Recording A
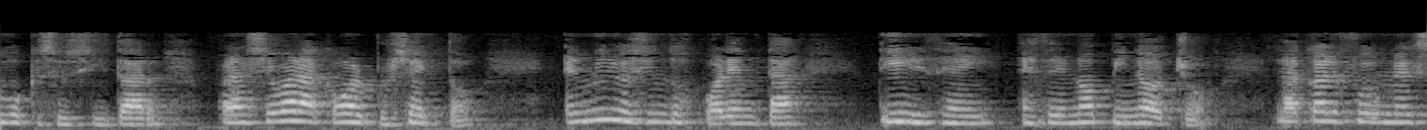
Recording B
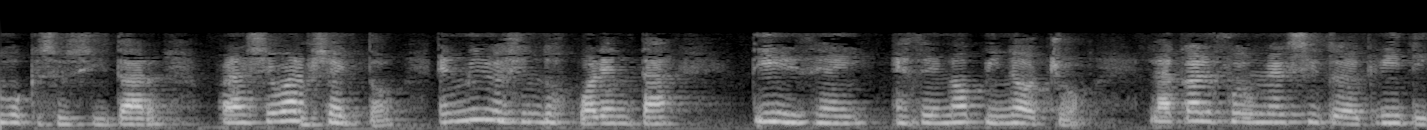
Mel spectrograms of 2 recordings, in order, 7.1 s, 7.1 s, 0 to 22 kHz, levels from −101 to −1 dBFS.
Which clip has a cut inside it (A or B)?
B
